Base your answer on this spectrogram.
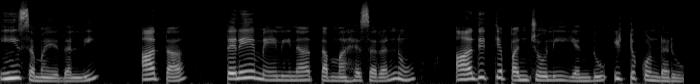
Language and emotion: Kannada, neutral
